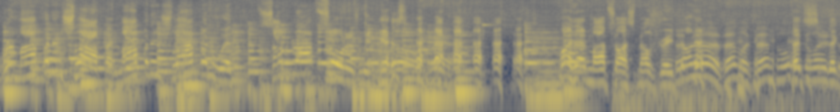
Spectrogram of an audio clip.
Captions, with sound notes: We're moppin' and schloppin', mopping and schloppin' with Sundrop Sodas, we guess. (laughs) Why that mop sauce smells great, don't it? - It does. That looks absolutely delicious.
